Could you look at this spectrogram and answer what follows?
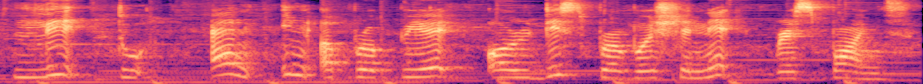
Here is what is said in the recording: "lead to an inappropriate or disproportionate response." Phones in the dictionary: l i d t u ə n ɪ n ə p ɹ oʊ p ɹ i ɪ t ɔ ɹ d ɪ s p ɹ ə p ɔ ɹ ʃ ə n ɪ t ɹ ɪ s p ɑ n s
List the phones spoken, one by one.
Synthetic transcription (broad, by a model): l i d t u ə n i n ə p ɹ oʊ p ɹ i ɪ t ɔ ɹ d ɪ s p ɹ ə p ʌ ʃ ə n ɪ t ɹ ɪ s p ɑ n s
